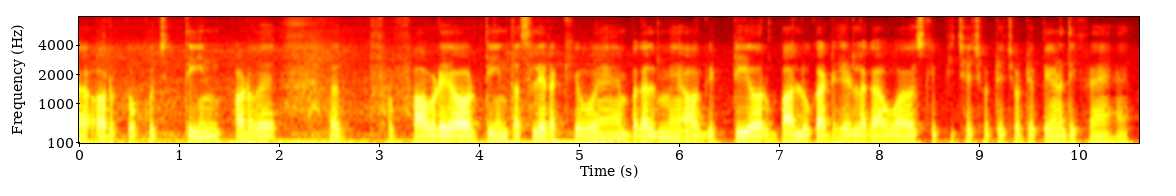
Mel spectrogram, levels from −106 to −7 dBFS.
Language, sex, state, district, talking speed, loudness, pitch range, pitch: Hindi, male, Uttar Pradesh, Lucknow, 180 wpm, -20 LUFS, 105-110 Hz, 110 Hz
